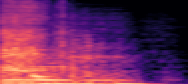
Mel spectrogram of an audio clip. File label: chimera take hit; mutants; STALKER; customnpcs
